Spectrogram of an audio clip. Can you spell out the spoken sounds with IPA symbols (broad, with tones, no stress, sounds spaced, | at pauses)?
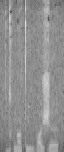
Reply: d ʊ˦ ʔ ŋ ã˦ t ĩ˨ b a˨ ɪ̯ ʃ ɛ˦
